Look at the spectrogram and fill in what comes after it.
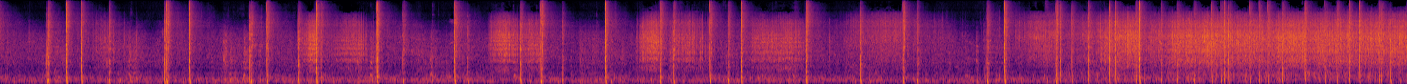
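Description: Aerial fireworks shells bursting in a steady run of sharp bangs. About two-thirds of the way through, the bangs come much faster and merge into a continuous crackling.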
